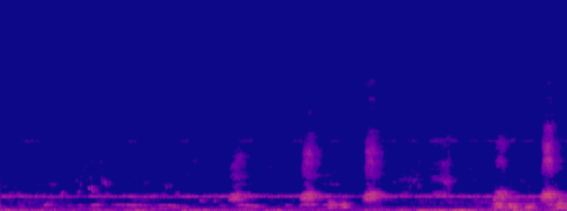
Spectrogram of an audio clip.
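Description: Crows cawing outdoors: a series of about six short, harsh caws in the second half, over a faint low rumble and a steady high whine.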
